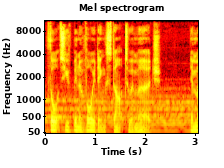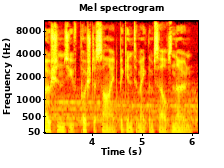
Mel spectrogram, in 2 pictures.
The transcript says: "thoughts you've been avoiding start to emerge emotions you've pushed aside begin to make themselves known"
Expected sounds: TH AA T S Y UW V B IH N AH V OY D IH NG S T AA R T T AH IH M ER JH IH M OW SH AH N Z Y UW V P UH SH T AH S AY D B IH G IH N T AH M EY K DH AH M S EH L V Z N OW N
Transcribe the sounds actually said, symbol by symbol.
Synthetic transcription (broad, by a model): TH AA T S Y UW V B IH N AH V OY D IH NG S T AA R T T AH IH M ER JH IH M OW SH AH N Z Y UW V P UH SH T AH S AY D B IH G IH N T AH M EY K DH AH M S EH L V Z N OW N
